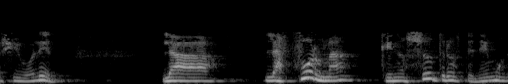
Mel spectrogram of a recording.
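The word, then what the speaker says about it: Shibolet (שיבולת): Si él respondía no, entonces le decían, ahora pues, di Shibolet. Y él decía Sibolet, porque no podían pronunciarlo correctamente.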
